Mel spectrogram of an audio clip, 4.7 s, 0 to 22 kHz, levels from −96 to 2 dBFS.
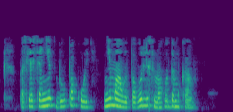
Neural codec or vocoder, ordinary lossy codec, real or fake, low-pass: none; MP3, 24 kbps; real; 7.2 kHz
